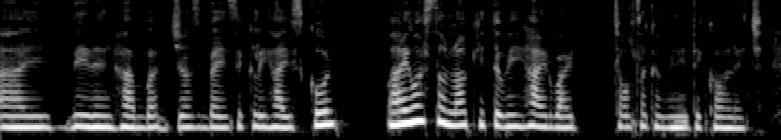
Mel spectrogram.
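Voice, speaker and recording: A woman speaks at a medium pitch and a fairly quick pace with a Spanish accent, her intonation fairly even. Her tone is dark and mellow, and the recording is very clean, dry and close, with a silent background and no echo. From Mexico City, Mexico. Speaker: community college outreach manager. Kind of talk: interview.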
